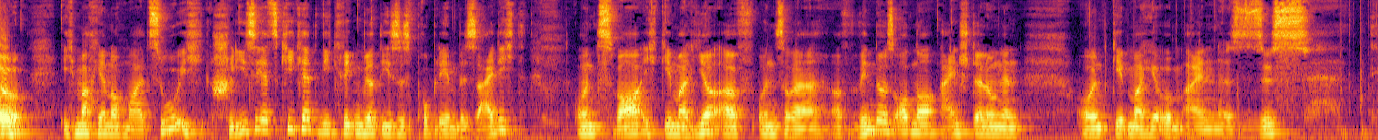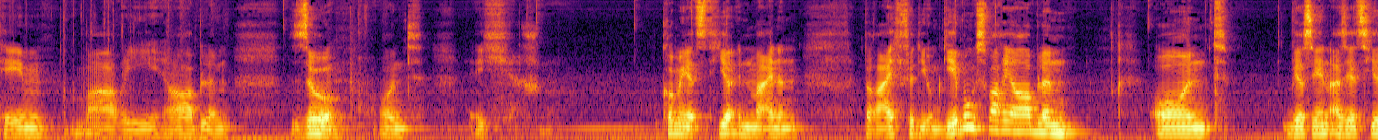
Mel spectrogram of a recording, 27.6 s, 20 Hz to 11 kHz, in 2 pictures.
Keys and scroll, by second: 11.7-15.3 typing.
